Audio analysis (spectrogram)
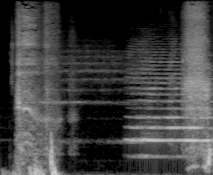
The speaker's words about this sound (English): Wow! I didn't realize you were that close to a train tracks. That was a loud one.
